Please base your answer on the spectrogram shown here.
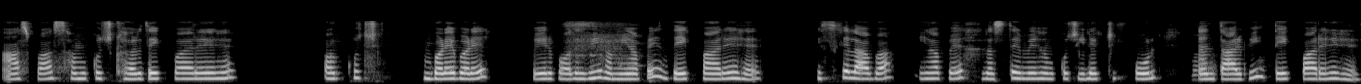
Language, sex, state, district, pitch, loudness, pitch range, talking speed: Hindi, female, Chhattisgarh, Bastar, 265 Hz, -19 LUFS, 255-275 Hz, 170 wpm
